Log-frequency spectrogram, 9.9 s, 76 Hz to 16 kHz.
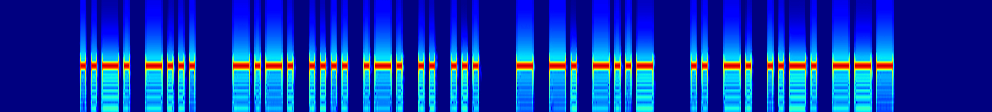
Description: Morse code, heard as a keyed tone, about 22 wpm, 700 Hz. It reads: FB CHRIS TNX INFO
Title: Practice QSO - Exchange 3 - More Info - 22wpm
